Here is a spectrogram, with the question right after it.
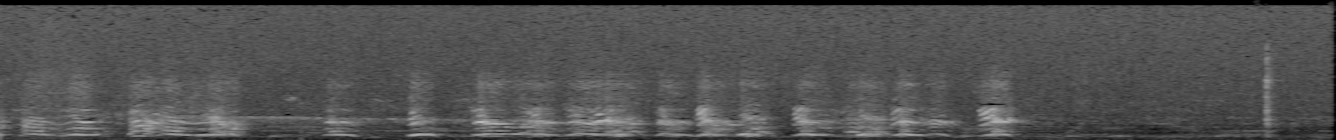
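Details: A Basset Hound watching its favourite programme gives a string of short, high whines and moaning yodels, each rising and falling in pitch; faint voice-like sounds, perhaps from the show, may sit beneath.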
